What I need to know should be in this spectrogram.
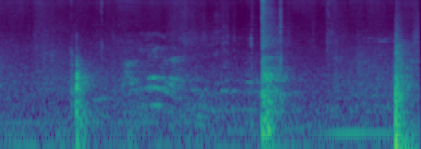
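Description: A car door clunks.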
